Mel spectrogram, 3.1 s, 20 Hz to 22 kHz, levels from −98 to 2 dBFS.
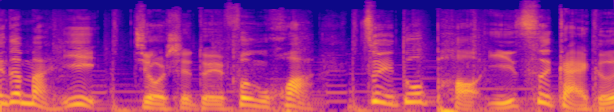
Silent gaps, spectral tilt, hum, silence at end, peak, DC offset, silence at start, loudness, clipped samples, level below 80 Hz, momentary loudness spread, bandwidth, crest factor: none; -5 dB/octave; none; 0 s; -4 dBFS; under 0.1%; 0 s; -20 LUFS; under 0.1%; -32 dBFS; 5 LU; over 20 kHz; 16 dB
